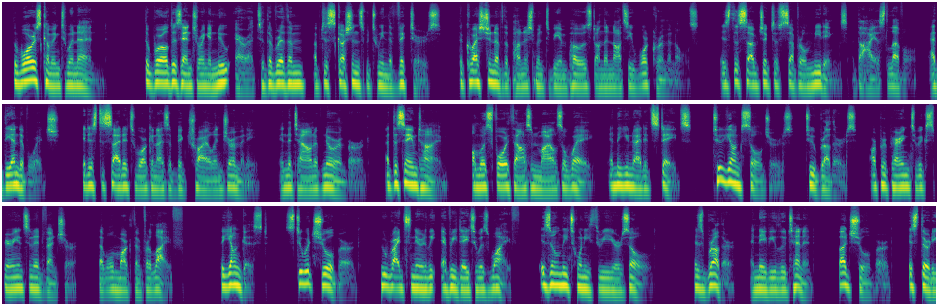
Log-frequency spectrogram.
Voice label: english american documentaries

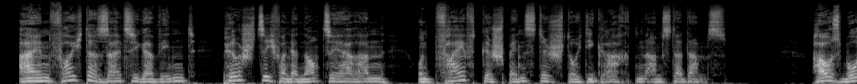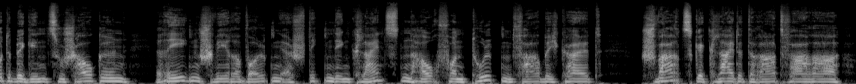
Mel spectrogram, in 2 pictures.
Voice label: german narration

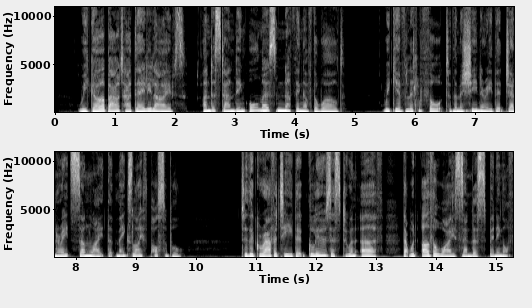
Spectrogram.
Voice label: english british narration

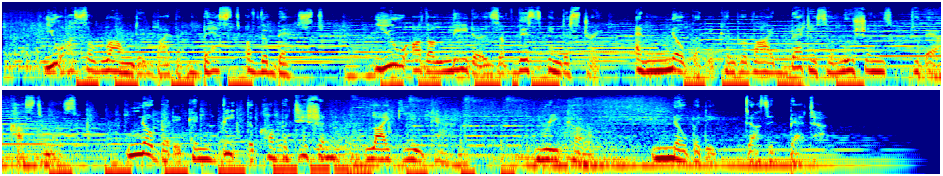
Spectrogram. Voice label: english american impersonations

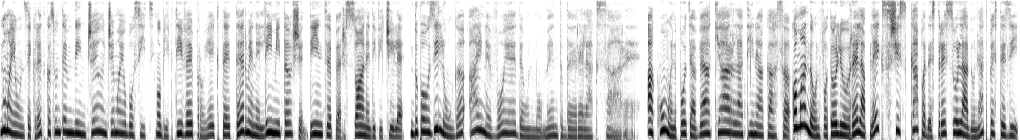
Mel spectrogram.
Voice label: romanian animation

